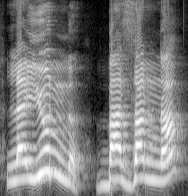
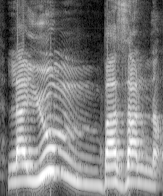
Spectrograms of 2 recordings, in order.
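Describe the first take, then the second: First: "la yun bazanna" slow, n kept in "yun"; reading without qalb. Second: "la yum bazanna" slow, n turned into a held m; qalb rule applied. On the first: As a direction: sound a clear n before "bazanna". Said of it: "au lieu de lire". (« la yun bazanna » lentement, avec un n net) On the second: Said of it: "on lit". (« la yum bazanna » avec un m tenu) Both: Shown as a demonstration.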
